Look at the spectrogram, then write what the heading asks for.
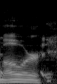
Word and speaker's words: Maurer: hey uh Maurer is it Mauer is how you pronounce your last name you can pronounce it however you want to but yes that's correct all right I think I called you mower a couple yeah that's that's what a lot of people say that's all right though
